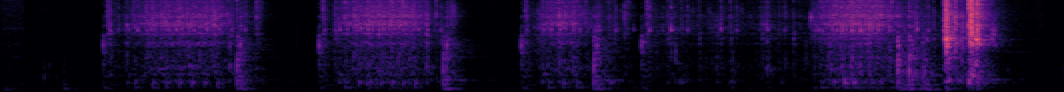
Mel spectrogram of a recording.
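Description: A sewing machine stitching the sides of a hoodie in four short bursts of rapid mechanical whirring separated by brief pauses, close and clear.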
